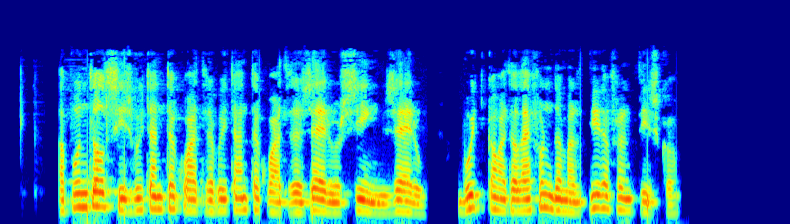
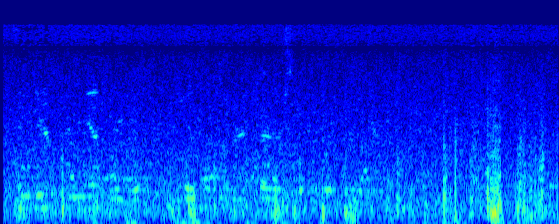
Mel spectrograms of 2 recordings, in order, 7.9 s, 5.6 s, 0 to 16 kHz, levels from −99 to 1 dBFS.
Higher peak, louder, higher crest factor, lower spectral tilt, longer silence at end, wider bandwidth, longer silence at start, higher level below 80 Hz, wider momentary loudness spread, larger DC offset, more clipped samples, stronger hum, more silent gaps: first, -6 dBFS vs -36 dBFS; first, -23 LUFS vs -58 LUFS; about the same, 18 dB vs 22 dB; about the same, -6.5 dB/octave vs -6 dB/octave; first, 1.1 s vs 0 s; second, 7.8 kHz vs 11.5 kHz; first, 0.6 s vs 0.05 s; first, -62 dBFS vs -68 dBFS; about the same, 9 LU vs 10 LU; neither; neither; neither; first, 4.29-4.38 s, 4.51-4.58 s vs none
